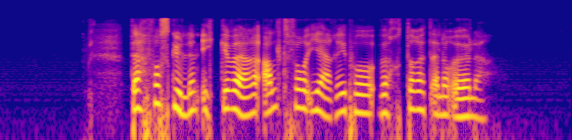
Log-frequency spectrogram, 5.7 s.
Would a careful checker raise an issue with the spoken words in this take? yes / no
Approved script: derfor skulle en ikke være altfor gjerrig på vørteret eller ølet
no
